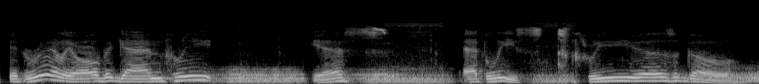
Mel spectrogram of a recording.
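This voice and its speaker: An actor playing a masked, mysterious playwright who speaks with suave, cold menace and narrates his own story, in 1940s radio acting. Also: medium pitch. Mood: reflective. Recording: muffled old radio recording with music.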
